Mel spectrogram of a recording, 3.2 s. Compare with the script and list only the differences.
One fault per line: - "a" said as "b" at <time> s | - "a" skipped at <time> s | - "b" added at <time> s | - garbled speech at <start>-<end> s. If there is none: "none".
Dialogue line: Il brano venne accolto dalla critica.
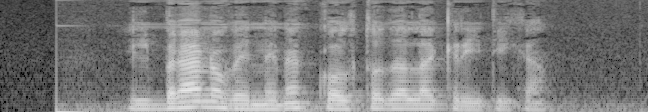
none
